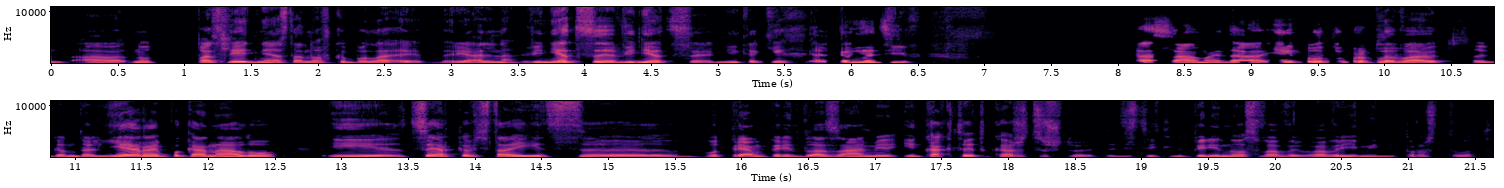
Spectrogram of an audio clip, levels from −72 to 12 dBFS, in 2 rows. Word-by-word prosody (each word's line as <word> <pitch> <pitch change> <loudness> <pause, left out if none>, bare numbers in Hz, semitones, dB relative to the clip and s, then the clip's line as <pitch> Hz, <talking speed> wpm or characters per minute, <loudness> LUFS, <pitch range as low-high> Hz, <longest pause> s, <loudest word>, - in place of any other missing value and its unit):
а, 110 0 -3
ну, 120 +1 -2 0.3
последняя 165 +8 +3
остановка 140 -2 -3
была, 105 +3 -1
э, 110 - -2
реально 120 +3 -1
Венеция, 160 - +3
Венеция, 110 - 0
никаких 115 - -6
альтернатив. 125 -9 0 1.6
Та - - +4
самая, 120 -5 0
да, 115 0 +2
и 135 -2 +2
проплы 140 0 0
проплывают, 135 -5 +2 0.2
э, - - -3
гондольеры 115 - +3
по 185 +3 -2
каналу, 170 -3 +3 0.4
и 120 -3 +1
церковь 200 -4 +1
стоит, 170 -2 +2 0.2
э, 145 -2 0 0.2
вот 145 +2 -6
прям 140 -5 +1
перед 140 0 -3
глазами, 135 -1 0
и 130 -1 -5
как-то 125 - -1
это 120 -1 -2
кажется, 105 -5 -6
что 100 +4 -10
это 90 - -19
действительно 90 0 -14
перенос 115 +2 -2
во 110 0 -2
в 105 +2 -5
во 110 +3 -3
времени, 85 -8 -4
просто 105 -2 -16
вот. 90 +1 -15
125 Hz, 120 wpm, -21 LUFS, 110-145 Hz, 1.6 s, Та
